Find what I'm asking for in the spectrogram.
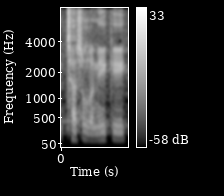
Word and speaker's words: Thessaloniki: I'll say Thessalonia, Thessalonica, and sometimes I'll slip into the modern pronunciation, Thessaloniki.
